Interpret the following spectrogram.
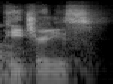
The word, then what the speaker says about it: Petries: Oh, and also thank you for pronouncing it correctly. I didn't have to correct you on anything. So the Petries. Yep. We are not a petri dish.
